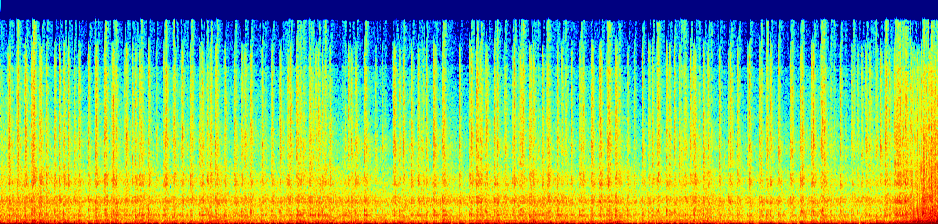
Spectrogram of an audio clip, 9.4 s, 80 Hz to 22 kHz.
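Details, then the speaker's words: Bad Apple V8 drag car on a hub dyno for a baseline pull: loud V8 drones low and strains under load, revs climbing only near the end; good-running motor but the snug torque converter is too tight. "but hey converter i think it's a little bit too tight don't you think it's a little snug little snug converter"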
